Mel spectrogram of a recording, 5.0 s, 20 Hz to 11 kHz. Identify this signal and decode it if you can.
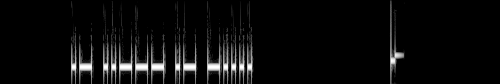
Morse code, heard as a keyed tone, about 30 wpm, 700 Hz. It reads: A2A6
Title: Common Cut Numbers - 4-Digit 30wpm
